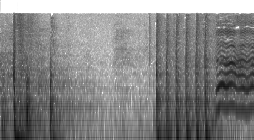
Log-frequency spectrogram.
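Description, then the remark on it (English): A couple of loud, separate knocks on a door, a pause, then a quick burst of about seven rhythmic raps, sharp, followed by a brief wavering, warbling tone. “Oh, he's at the door, mate.”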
